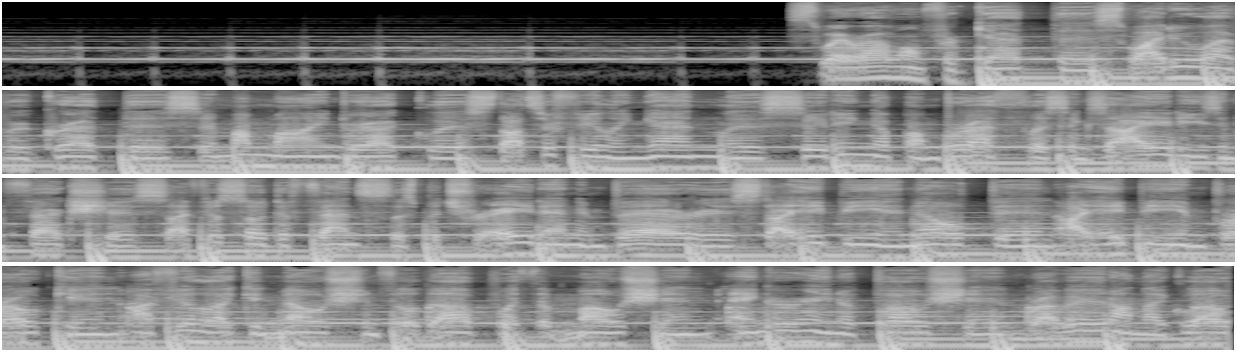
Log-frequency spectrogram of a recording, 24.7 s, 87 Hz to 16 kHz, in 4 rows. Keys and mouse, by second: 8.5 shift+d, 10.8 KP_1, 11.5 r, 15.6-23.3 middle drag, 17.2 z, 18.1 z, 18.9 shift+d, 19.5 s, 21.0 s, 23.3-24.6 drag, 24.1 s.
